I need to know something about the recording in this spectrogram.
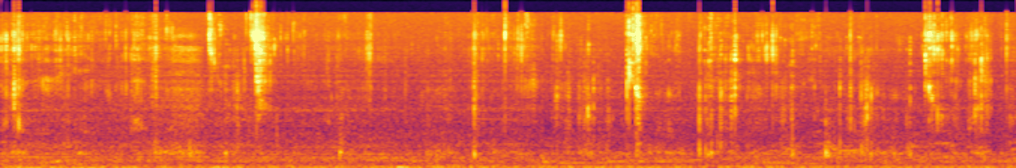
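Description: A woman chews crisp pastry with moist, crunchy sounds close to a microphone.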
